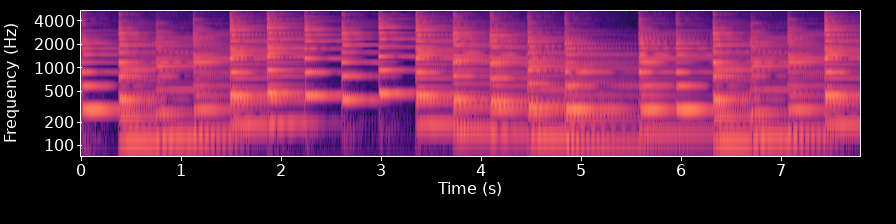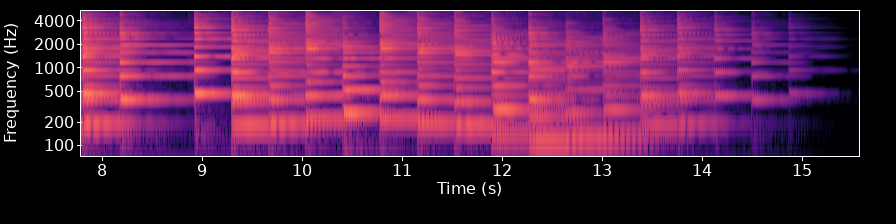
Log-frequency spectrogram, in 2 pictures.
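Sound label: Los Bibilicos viola cello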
